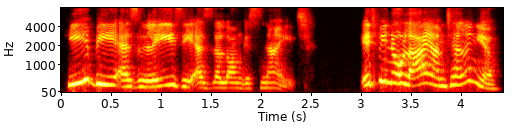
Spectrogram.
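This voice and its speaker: A woman plays a quick-witted Irish lass in a stage play. Her voice is high and sharp, with lively swoops. She is saucy and challenging, trading folksy retorts. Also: exaggerated voice. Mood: indignant. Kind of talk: stage readers theater dialogue.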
